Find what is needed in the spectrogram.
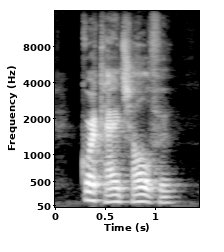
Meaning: for brevity's sake
- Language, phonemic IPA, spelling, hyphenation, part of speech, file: Dutch, /ˌkɔrt.ɦɛi̯ts.ˈɦɑl.və/, kortheidshalve, kort‧heids‧hal‧ve, adverb, Nl-kortheidshalve.ogg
